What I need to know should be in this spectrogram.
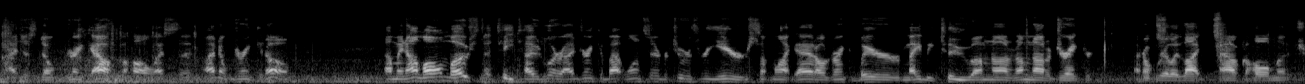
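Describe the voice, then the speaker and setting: With an Appalachian accent, a man speaks at a medium pitch and a fairly quick pace, with ordinary pitch variation and big swings in loudness. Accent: American hillbilly. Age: 40s. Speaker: live-stream host, auditor. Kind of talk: casual chat.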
